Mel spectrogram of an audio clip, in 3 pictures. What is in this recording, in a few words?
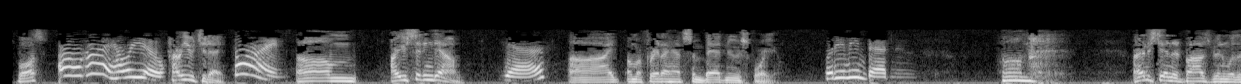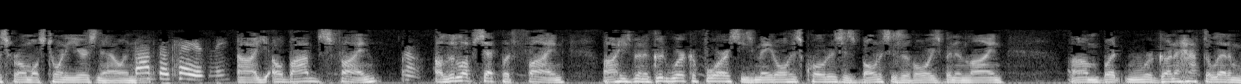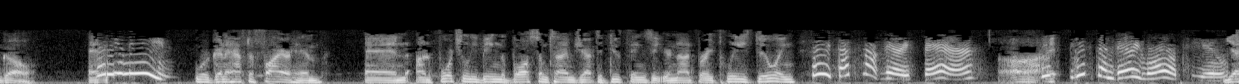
Phone Call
